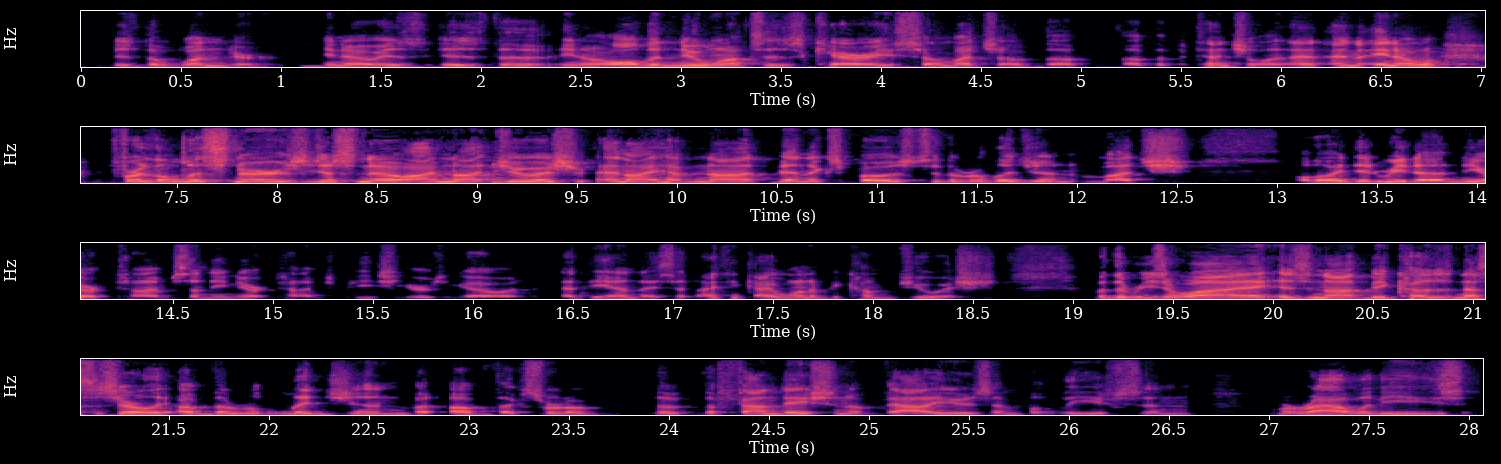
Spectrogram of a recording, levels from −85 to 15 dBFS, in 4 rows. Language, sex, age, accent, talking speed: English, male, 50-69, American, 205 wpm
